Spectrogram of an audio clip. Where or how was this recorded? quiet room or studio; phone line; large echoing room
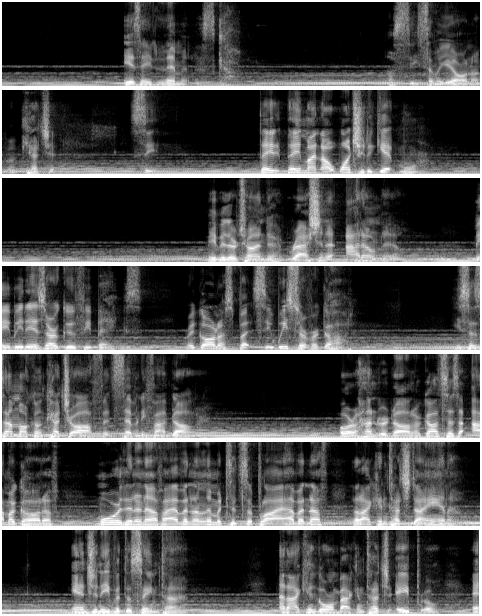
large echoing room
